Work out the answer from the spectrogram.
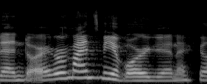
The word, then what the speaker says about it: Oregon: no no no no I made fun of you for saying origon it's Oregon yeah it's not or you're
